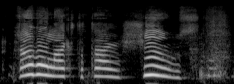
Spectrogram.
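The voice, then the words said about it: Elmo-like Muppet character voice. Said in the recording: “my Elmo impression... That sounded like a Muppet”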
